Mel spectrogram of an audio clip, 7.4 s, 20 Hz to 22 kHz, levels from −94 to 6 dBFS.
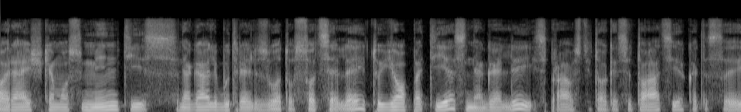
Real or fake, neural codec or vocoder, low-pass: real; none; 10.8 kHz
